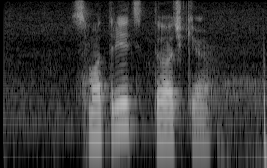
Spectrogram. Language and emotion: Russian, neutral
